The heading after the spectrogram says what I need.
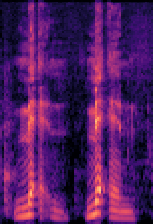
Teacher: A lot of times the T isn't said with the tongue.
